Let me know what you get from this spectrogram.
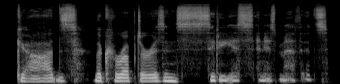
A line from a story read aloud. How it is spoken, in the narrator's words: Darina muttered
